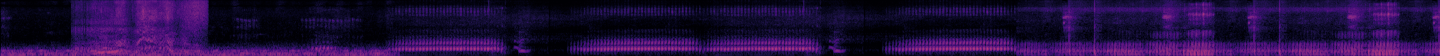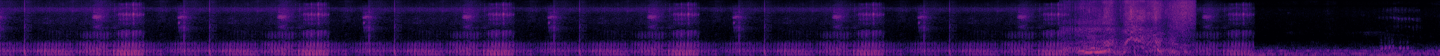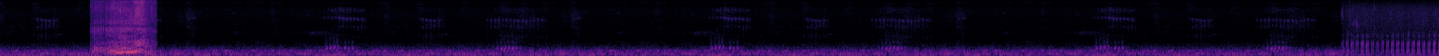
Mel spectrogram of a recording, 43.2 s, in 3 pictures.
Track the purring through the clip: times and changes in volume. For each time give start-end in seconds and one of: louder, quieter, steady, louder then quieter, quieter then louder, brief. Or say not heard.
0.0-43.1 quieter.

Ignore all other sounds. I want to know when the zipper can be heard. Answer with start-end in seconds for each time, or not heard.
0.7-2.1, 24.9-26.4, 29.7-30.4.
